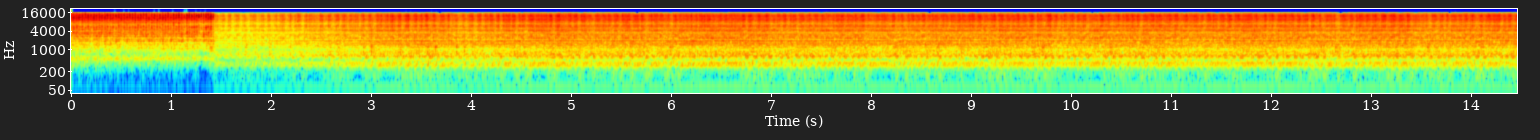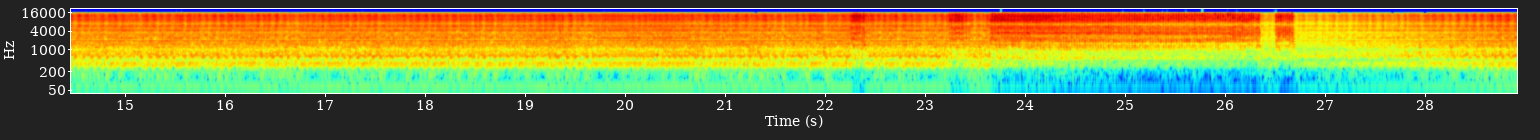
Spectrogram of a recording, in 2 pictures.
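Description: A steady, unchanging mechanical hum like a small engine running. At the very start a cordless drill whirs, driving screws into the pine cabinet frame.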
